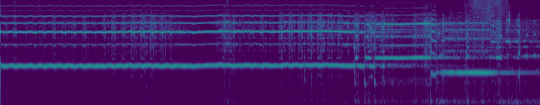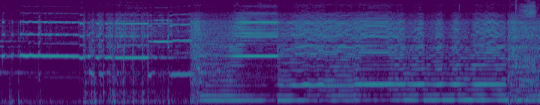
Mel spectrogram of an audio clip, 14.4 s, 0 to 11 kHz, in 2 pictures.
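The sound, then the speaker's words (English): The last track of a 1995 indie rock album plays, beginning abruptly: distorted, layered guitar tones with effects and echo, building into a denser, louder section with sustained chords and a driving low end partway through. “This is the last track, and I think it starts a minute in, but it just kind of abruptly begins.”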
